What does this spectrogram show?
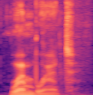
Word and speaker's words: Rembrandt: how do you say this fucker's name rembrand Rembrandt it is Rembrandt cringe okay these authors developed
